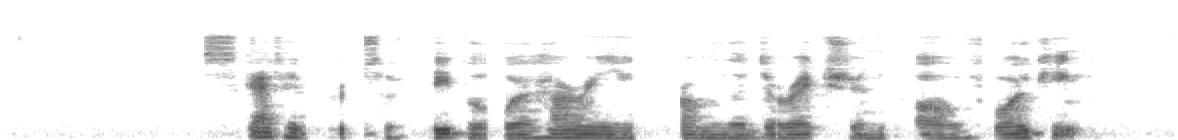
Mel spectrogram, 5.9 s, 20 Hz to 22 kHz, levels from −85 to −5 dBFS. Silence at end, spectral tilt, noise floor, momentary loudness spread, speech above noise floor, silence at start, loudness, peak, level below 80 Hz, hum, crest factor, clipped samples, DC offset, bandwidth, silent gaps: 0.5 s; -5.5 dB/octave; -79 dBFS; 8 LU; 43 dB; 1.05 s; -36 LUFS; -14 dBFS; -68 dBFS; none; 22 dB; under 0.1%; under 0.1%; 8.2 kHz; none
